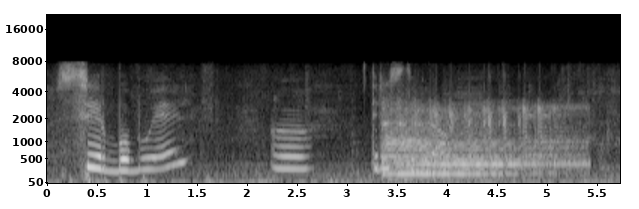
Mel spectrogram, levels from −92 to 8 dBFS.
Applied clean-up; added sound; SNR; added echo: none; Guitar; -4 dB; none.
